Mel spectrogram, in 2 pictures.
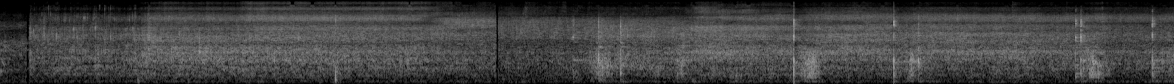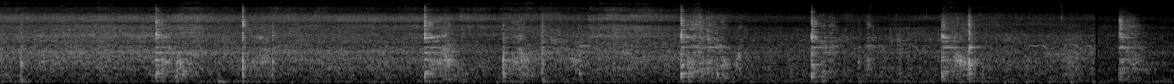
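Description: Banana flower and boiled potato stir-fried with spices in a pan give a steady sizzle and hiss, broken by repeated scraping stirs and taps of the spatula that grow sharper toward the end.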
